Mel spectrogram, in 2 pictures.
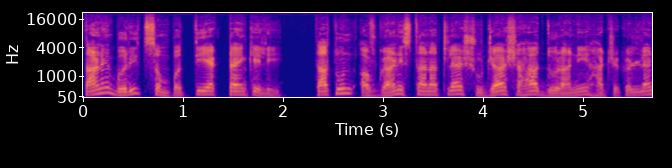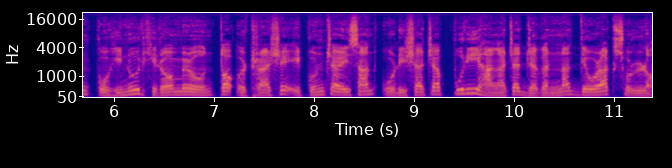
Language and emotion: Goan Konkani, neutral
